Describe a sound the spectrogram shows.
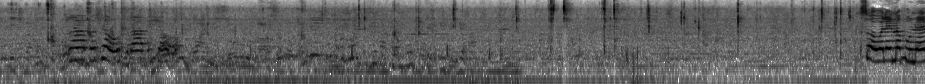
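A young girl sings close into a microphone.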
